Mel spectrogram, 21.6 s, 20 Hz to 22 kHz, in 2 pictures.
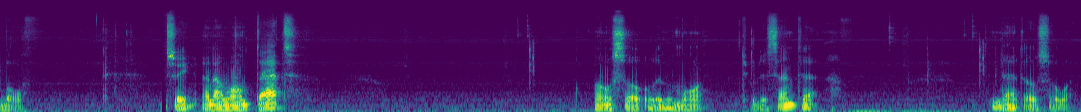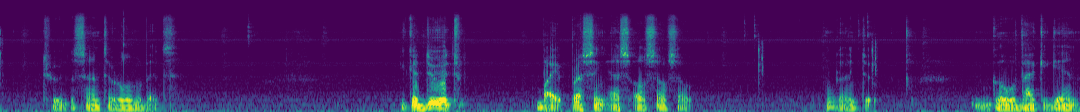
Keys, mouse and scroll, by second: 2.5 click, 2.8-4.3 middle drag, 4.3 click, 5.8-7.3 drag, 7.8-9.5 drag, 9.9-10.8 drag, 10.8 middle click, 11.8 click, 18.5-20.3 drag, 20.3-21.6 middle drag.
